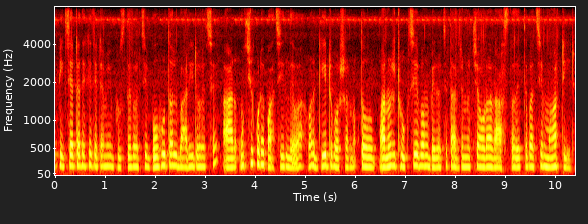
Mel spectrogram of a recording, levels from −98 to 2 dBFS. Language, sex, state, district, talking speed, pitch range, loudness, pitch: Bengali, female, West Bengal, Kolkata, 165 wpm, 170-190 Hz, -20 LUFS, 175 Hz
